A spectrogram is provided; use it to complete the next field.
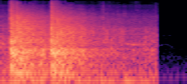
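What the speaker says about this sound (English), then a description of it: "explosions in the distance while the police chased the people." Two sharp booming bursts, like distant explosions, sound in quick succession during a police chase in a curfew-bound street in Kingston, Jamaica. Each blast tails off in a rumbling decay before sudden silence.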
